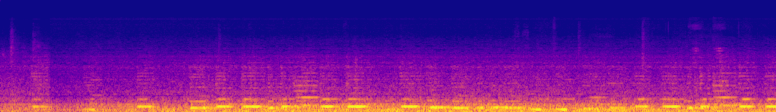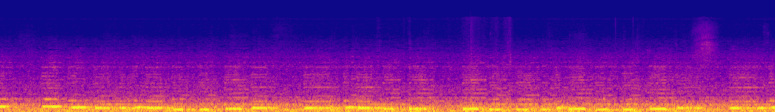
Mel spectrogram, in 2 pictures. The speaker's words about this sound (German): Da fährt man so lang und dann sind da so Rillen im Boden und wenn man auf der vorgegebenen Geschwindigkeit fährt, dann kann man ein Lied hören.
